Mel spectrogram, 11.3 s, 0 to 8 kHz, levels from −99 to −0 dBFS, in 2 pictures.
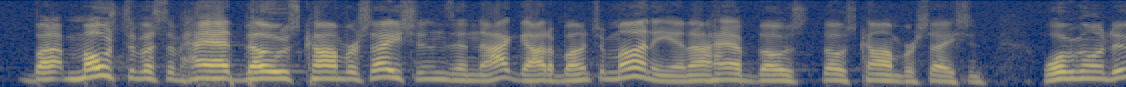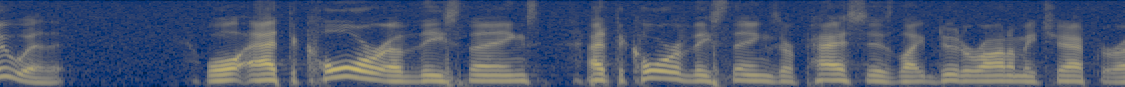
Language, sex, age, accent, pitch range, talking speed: English, male, 40-59, American, 155-220 Hz, 250 wpm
